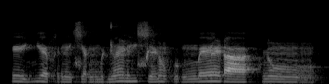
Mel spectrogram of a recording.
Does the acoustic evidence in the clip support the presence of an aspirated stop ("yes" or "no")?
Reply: no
